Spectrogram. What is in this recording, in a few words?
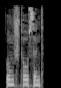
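"umstoßend", German; adjectives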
